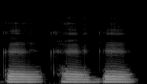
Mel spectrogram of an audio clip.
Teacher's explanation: जीभ के पिछले भाग से कोमल तालु का स्पर्श होता है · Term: कंठ व्यंजन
